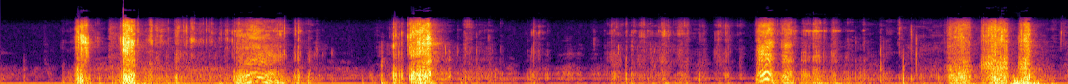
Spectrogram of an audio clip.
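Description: Heavy fabric of a soft truck-bed topper being pulled and handled as its rear flap is opened: a string of sudden scraping, crinkling rasps of uneven length, over a faint steady low hum.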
